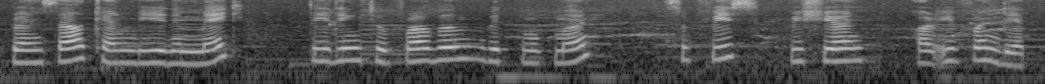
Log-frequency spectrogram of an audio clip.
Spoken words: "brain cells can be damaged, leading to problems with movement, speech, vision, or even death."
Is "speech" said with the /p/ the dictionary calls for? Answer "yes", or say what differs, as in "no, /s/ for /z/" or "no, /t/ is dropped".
no, /f/ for /p/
